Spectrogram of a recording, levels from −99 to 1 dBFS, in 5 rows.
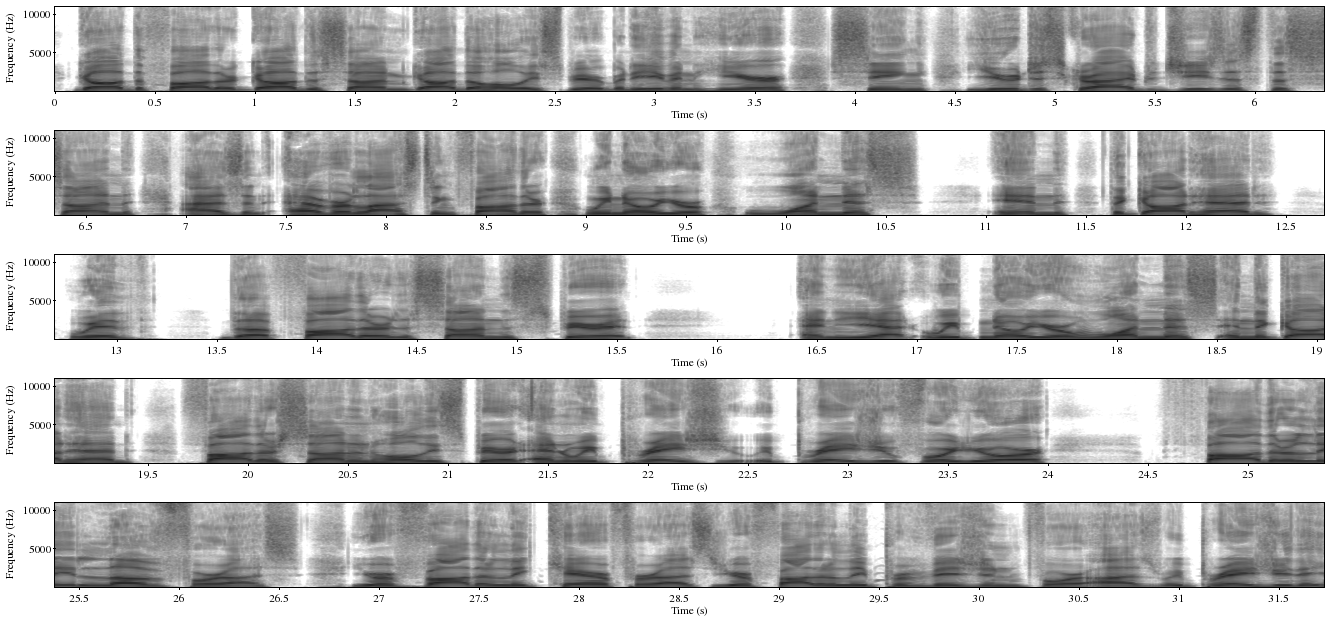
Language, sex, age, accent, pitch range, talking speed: English, male, 20-39, American, 145-165 Hz, 150 wpm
